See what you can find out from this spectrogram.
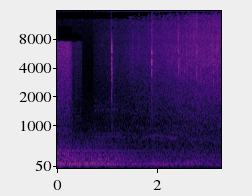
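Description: rain falling

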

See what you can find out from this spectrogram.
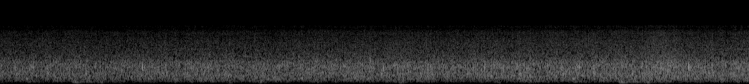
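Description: creek water flowing

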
